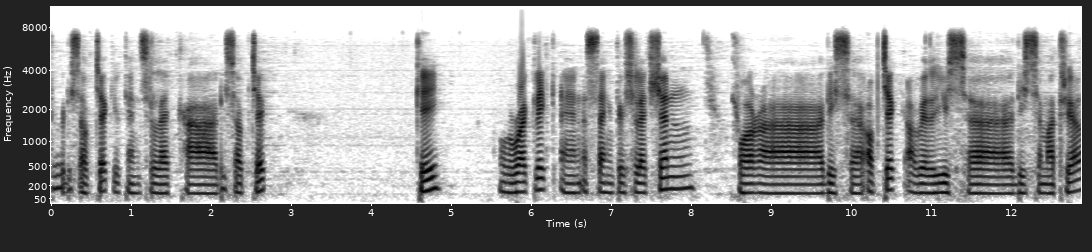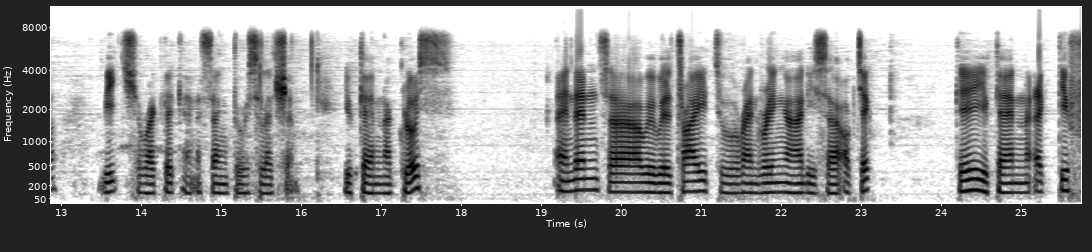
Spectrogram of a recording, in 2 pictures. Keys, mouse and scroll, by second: 0.2 click, 5.8 right click, 7.0 click, 9.9 click, 13.2 right click, 14.6 click, 18.2 click, 18.9-19.2 scroll down 1, 19.3 middle click, 21.3-22.9 scroll up 1, 22.9 scroll down 1, 23.2-23.7 scroll up 1, 23.7 middle click.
